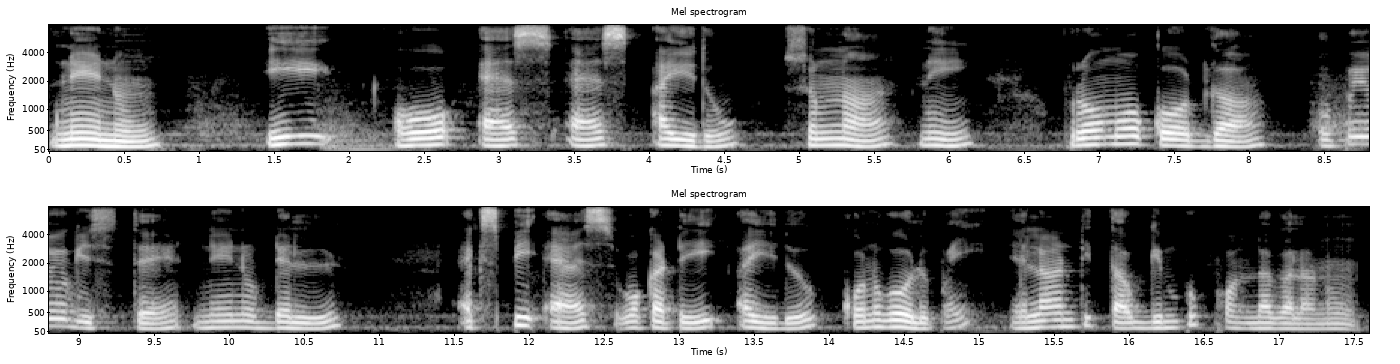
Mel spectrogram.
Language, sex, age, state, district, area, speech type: Telugu, male, 18-30, Andhra Pradesh, Nellore, rural, read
